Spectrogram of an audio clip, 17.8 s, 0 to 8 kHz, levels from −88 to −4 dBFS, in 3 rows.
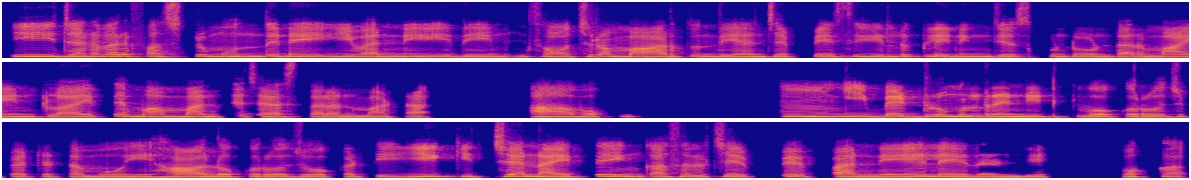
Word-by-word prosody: ఈ - - +6 0.2
జనవరి 235 +5 +2
ఫస్ట్ 220 +1 -4
ముందునే 220 0 +2 0.2
ఇవన్నీ 200 0 +1
ఇది 190 +1 -2 0.3
సంవత్సరం 220 +1 -1
మారుతుంది 200 -1 +1
అని 190 - +1
చెప్పేసి 190 +2 -4
ఇల్లు 195 +3 -1
క్లీనింగ్ 195 -2 +1
జేసుకుంటూ 185 +1 -4
ఉంటారు. 175 -1 -3
మా 180 - +2
ఇంట్లో 190 +1 -1
అయితే 195 +5 -3
మా 190 - +1
అమ్మంతే 190 +1 0
చేస్తారనమాట. 170 -2 -2 0.7
ఆ! - - +4 0.2
ఒకొక్ 205 +3 -12 0.8
హ్మ్. 220 -2 +3 0.2
ఈ - - +3
బెడ్ 195 -3 +4
రూములు 225 -1 +5
2కి 190 0 +2
ఒకరోజు 185 -1 -3
పెట్టటము. 175 -1 -4
ఈ - - 0
హాలొకరోజు 185 -1 +1
ఒకటి. 180 +1 -7 0.2
ఈ - - +7 0.2
కిచెనయితే 200 0 +2
ఇంకసలు 195 -1 -2
చెప్పే 190 +4 -3 0.2
పనే 180 0 +1 0.2
లేదండి! 170 -3 0 0.5
ఒక 190 - -17
190 Hz, 130 wpm, -24 LUFS, 180-205 Hz, 0.8 s, ఈ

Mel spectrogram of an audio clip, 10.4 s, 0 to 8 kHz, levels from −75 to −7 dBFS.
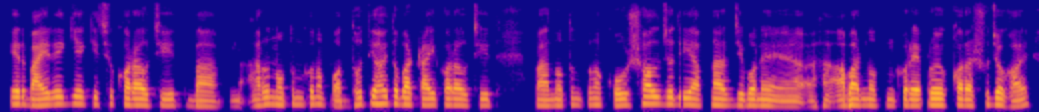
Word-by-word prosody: এর 145 - +3
বাইরে 125 +4 +4
গিয়ে 150 -1 0
কিছু 140 0 -6
করা 125 -1 +5
উচিত 120 0 -4 0.2
বা 105 - +2 0.5
আরো 135 +4 +1
নতুন 135 +1 -4
কোনো 140 -1 -1
পদ্ধতি 105 +8 -3
হয়তোবা 145 -2 +3
ট্রাই 125 -1 +2
করা 125 -1 +3
উচিত 120 0 -5 0.4
বা 115 - +1
নতুন 115 +3 -5
কোনো 130 0 -3
কৌশল 125 +5 +3
যদি 140 -1 -1
আপনার 120 +1 +1
জীবনে 120 -1 +2 0.3
আ - - -3 0.4
আবার 125 +2 +5
নতুন 115 +1 -5
করে 120 0 +3
প্রয়োগ 125 -2 +4
করার 120 -3 +4
সুযোগ 130 -2 +1
হয়, 110 +4 +1
125 Hz, 175 wpm, -24 LUFS, 120-135 Hz, 0.5 s, করা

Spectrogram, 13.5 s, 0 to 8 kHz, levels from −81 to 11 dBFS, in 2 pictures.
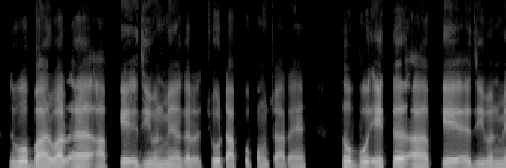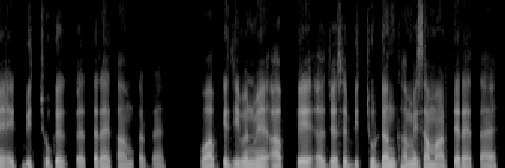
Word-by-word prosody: वो 180 +1 +5
बार-बार 150 0 +5
अ, 135 -1 +4
आपके 130 +2 0
जीवन 125 +1 -1
में 125 -1 +1
अगर 120 0 -2
चोट 140 -1 0
आपको 115 +1 -2
पहुँचा 110 -1 -4
रहे 100 +1 -4
हैं, 145 - -5 0.5
तो 190 0 +5
वो 175 0 +1
एक 165 0 +1 0.2
आपके 135 0 +2
जीवन 125 +1 -2
में 130 0 0
एक 125 -1 -5
बिच्छू 125 +3 -5
के 125 -2 +1
त 115 -1 -8
तरह 115 -2 -1
काम 105 -1 -6
कर 100 +1 -9
रहे 100 0 -11
हैं, 105 - -15 0.5
वो 130 - 0
आपके 125 +1 0
जीवन 130 +1 -1
में 130 0 +1
आपके 120 +2 0
अ, 110 0 -4
जैसे 120 +1 -1
बिच्छू 115 +4 -6
डंक 130 +1 0
हमेशा 120 0 0
मारते 105 +3 -1
रहता 100 -2 -4
है 150 +4 -5
125 Hz, 180 wpm, -22 LUFS, 115-135 Hz, 0.5 s, वो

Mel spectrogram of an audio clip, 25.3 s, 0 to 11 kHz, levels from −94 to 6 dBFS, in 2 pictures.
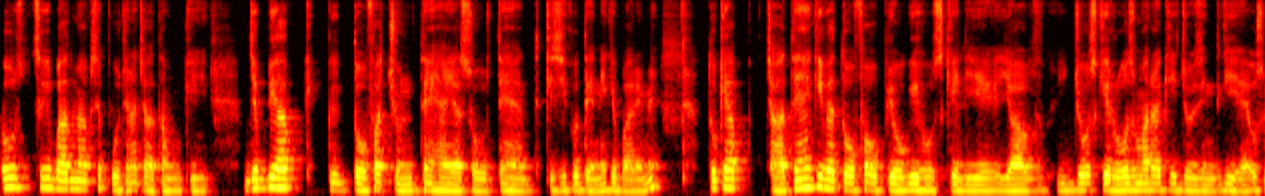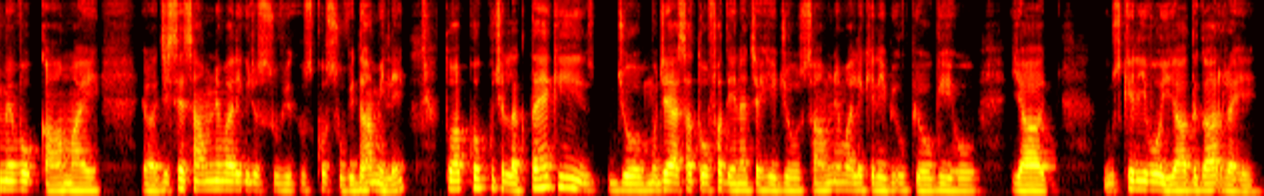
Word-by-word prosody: तो 160 +1 +4
उसके 165 0 -2
बाद 140 -2 +4
मैं 140 -1 +2
आपसे 135 +3 -3
पूछना 120 +2 -2
चाहता 105 -1 -3
हूँ 105 0 -4
कि 105 -1 -7 0.4
जब 150 +1 +2
भी 170 - +6
आप 155 0 +5 0.3
क 125 - -1
तोहफ़ा 110 +3 +2
चुनते 110 -2 -3
हैं 110 -1 +1
या 110 0 +4
सोचते 105 +2 -3
हैं 105 -2 -1 0.2
किसी 110 +1 -5
को 120 +1 -1
देने 105 -1 -2
के 115 - -1
बारे 100 -2 -3
में। 155 +9 -3 0.5
तो 145 - +3
क्या 155 +1 +4
आप 150 0 -2 0.2
चाहते 110 +6 +2
हैं 160 +1 +5
कि 175 0 +4
वह 150 - +6
तोहफ़ा 120 +1 +2
उपयोगी 115 -1 +2
हो 110 0 +1
उसके 110 +1 -2
लिए 105 0 0 0.2
या 105 -1 +4 0.4
जो 115 +2 -1
उसकी 125 0 +2
रोज़मर्रा 120 +1 +2
की 120 - -4
जो 110 -1 -3
ज़िंदगी 105 +2 -4
है 100 0 -3
उसमें 135 +4 +1
वो 135 0 +2
काम 110 +1 0
आए। 110 0 +1 0.5
अ, 105 -2 +1
जिससे 130 +6 +2
सामने 135 0 0
वाले 135 -1 +4
की 130 - -4
जो 125 - -2
सुवि 115 -1 -5
उसको 120 +2 -7
सुविधा 120 -1 -1
मिले, 110 +1 0 0.4
तो 145 - +4
आपको 140 +4 0
कुछ 150 -4 -5
लगता 120 +3 +2
है 170 - +4
कि 160 -9 0 0.2
जो 115 0 +2
मुझे 120 +3 +3
ऐसा 125 +2 +1
तोहफ़ा 125 +2 0
देना 115 -2 0
चाहिए 115 -1 -2
जो 110 -1 -1
सामने 120 +2 -3
वाले 120 0 -1
के 120 - -4
लिए 110 -2 0
भी 120 +3 -7
उपयोगी 110 -2 -2
हो 105 0 -3 0.4
या 105 -2 +6 0.8
उसके 140 +4 -1
लिए 140 0 +3
वो 130 -2 +4
यादगार 115 +2 +2
रहे? 100 -4 -1
115 Hz, 200 wpm, -21 LUFS, 110-130 Hz, 0.8 s, भी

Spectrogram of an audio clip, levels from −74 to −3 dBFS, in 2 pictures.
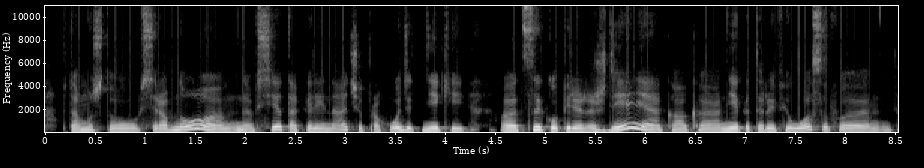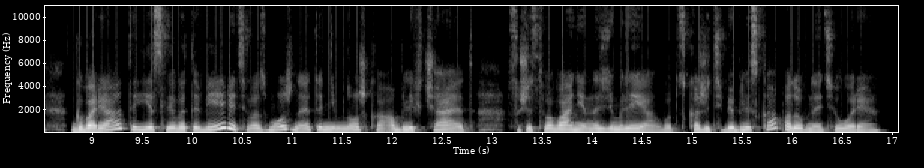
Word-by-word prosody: потому 200 +1 -2
что 200 -3 -2
всё 200 +2 -6
равно, 230 - +2
м, 200 0 -1
все, 255 +6 +1
так 205 -3 -5
или 195 -2 +1
иначе, 215 +3 -4
проходят 205 0 -1
некий, 205 -2 0 0.3
э, 200 0 +4
цикл 225 +1 +3
перерождения, 210 - +2
как, 205 -1 -5
э, 195 -2 -1
некоторые 210 -1 +1
философы, 220 +4 -1
м, 195 -1 -2 0.3
говорят. 220 - +3
И 240 - +2
если 230 -1 +2
в 215 - +1
это 225 0 +1
верить, 275 - +3
возможно, 220 +4 -1
это 230 +3 -1
немножко 220 0 -2
облегчает 215 -3 -1 0.3
существование 210 -1 0
на 195 +1 0
Земле. 200 -4 +1
Вот 185 +1 -7
скажи, 210 -1 -2
тебе 215 +1 0
близка 235 - -2
подобная 195 - +1
теория? 185 -2 -3
210 Hz, 135 wpm, -21 LUFS, 200-225 Hz, 0.3 s, э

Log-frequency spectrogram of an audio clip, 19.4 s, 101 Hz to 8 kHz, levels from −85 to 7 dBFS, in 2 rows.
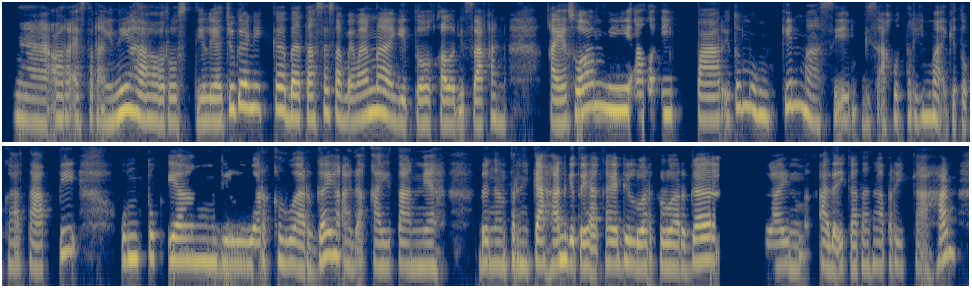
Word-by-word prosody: Nah, 195 -3 -3
orang 215 0 -2
eksternal 205 -1 -5
ini 215 +6 +4
h 260 - +4
harus 200 -2 -1
dilihat 195 0 +1
juga 315 +3 +5
nih 295 0 +1
Kak 285 -1 +5
batasnya 215 +2 +2
sampai 215 -3 0
mana, 260 +3 +5 0.2
gitu. 185 0 -3 0.2
Kalau 185 -1 +3
misalkan 190 +3 -1 0.5
kayak 190 0 +3
suami 290 +4 +4 0.2
atau 230 +1 -1
ipar, 215 -4 -1
itu 260 +8 -3
mungkin 240 +4 -1 0.2
masih 195 -4 -5 0.2
bisa 190 - -12
aku 215 +5 -7
terima, 225 +1 -2
gitu, - - -7
Kak. 195 - -7
Tapi 180 +7 -3 0.6
untuk 245 +1 +1 0.2
yang 225 0 +2 0.3
di 210 - +1
luar 200 0 +1
keluarga 205 -3 0
yang 265 - +3
ada 190 -2 -5
kaitannya 195 0 -3 0.5
dengan 200 0 -1
pernikahan 205 -1 +3
gitu 200 - +1
ya, - - +2
kayak 200 -1 +2
di - - +5
luar 190 0 +2
keluarga 190 0 +1 0.7
selain 190 0 -4 0.3
ada 195 -3 0
ikatan 190 0 -7
ha 195 - -6
pernikahan, 210 +6 -3
205 Hz, 155 wpm, -22 LUFS, 195-225 Hz, 0.7 s, juga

